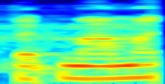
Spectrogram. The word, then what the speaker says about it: Pachamama: पकमामा क्या है, ये पकमामा बोलते हैं इसका, ठीक है, प्रोनाउंसिएशन।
